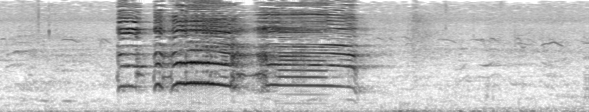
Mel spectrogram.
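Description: Rooster crowing once, a loud cock-a-doodle-doo of about two seconds in several joined phrases, starting about a second in.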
